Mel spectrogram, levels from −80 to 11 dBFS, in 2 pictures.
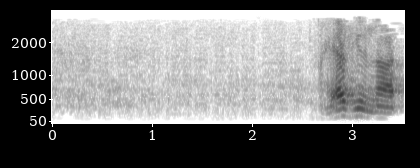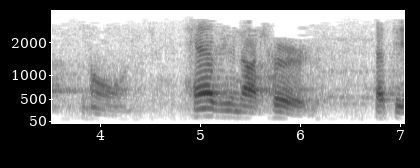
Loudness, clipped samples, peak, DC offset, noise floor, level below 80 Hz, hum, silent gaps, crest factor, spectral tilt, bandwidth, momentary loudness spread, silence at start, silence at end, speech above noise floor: -19 LUFS; under 0.1%; -2 dBFS; under 0.1%; -48 dBFS; under -90 dBFS; none; none; 20 dB; -7.5 dB/octave; 3.6 kHz; 24 LU; 0.15 s; 0 s; 30 dB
